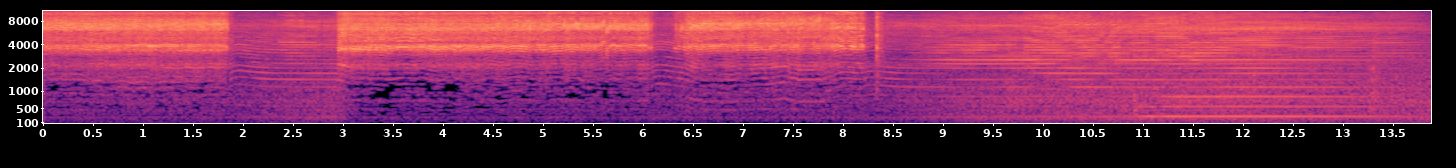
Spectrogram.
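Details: Dental lab: high-pitched handpiece whine, dipping as an aluminum oxide separating disc bites into cast metal crown copings to cut off the sprues, then spinning down.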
